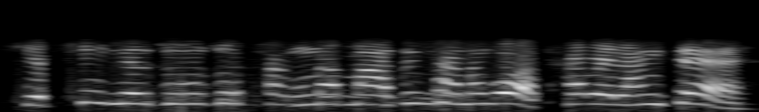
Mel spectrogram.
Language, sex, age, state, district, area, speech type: Bodo, female, 60+, Assam, Kokrajhar, rural, conversation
